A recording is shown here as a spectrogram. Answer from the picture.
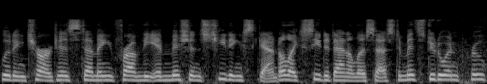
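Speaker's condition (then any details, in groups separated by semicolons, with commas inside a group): No condition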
